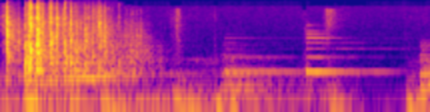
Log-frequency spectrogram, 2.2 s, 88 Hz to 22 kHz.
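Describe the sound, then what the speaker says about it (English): A GAN356M speed cube being turned in a corner-cutting test, a few quick plastic clacks and rattling twists in short bursts with brief pauses between them. "let's quickly do a corner cutting test"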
